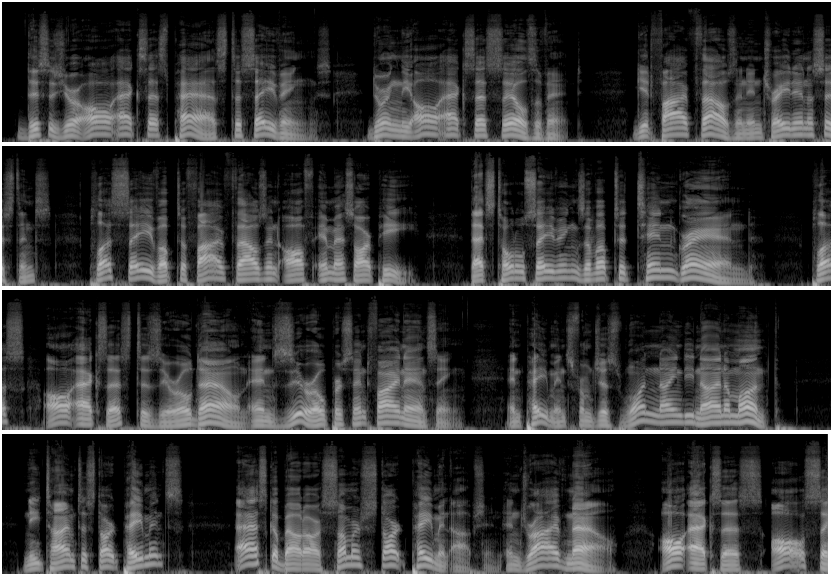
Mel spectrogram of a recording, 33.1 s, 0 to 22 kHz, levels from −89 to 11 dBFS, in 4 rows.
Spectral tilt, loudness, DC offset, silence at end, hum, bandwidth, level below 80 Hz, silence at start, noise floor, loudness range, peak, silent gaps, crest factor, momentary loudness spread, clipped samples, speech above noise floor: -5.5 dB/octave; -26 LUFS; under 0.1%; 0 s; none; 17 kHz; -42 dBFS; 0.15 s; -62 dBFS; 3 LU; -10 dBFS; none; 16 dB; 10 LU; under 0.1%; 37 dB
